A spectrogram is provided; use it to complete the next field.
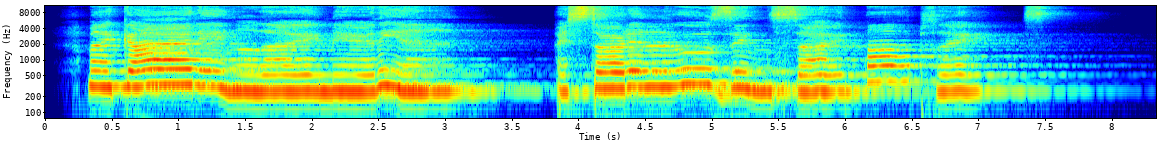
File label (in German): Vocals Pre EQ und Reverb EQ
